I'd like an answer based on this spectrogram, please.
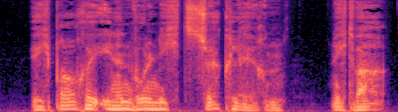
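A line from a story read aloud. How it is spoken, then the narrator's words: Calm. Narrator (German): sagte Faria ruhig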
